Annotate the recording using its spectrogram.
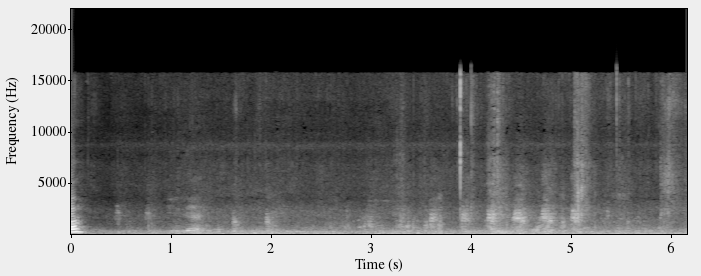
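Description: Domestic ducks quacking: short, scattered calls with faint voices behind them.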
